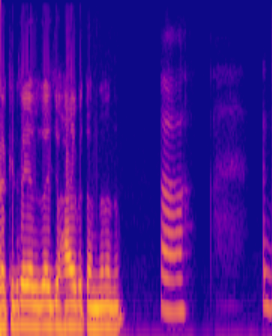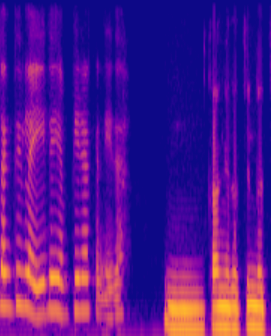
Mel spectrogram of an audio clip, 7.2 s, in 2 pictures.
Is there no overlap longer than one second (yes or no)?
yes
